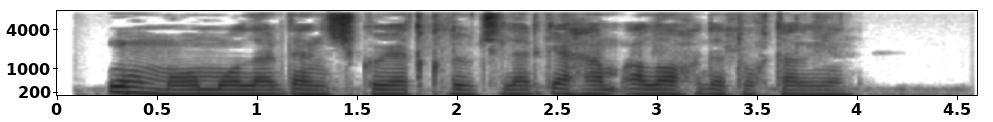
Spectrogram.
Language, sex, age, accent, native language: Uzbek, male, 18-24, Samarqand, Uzbek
